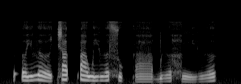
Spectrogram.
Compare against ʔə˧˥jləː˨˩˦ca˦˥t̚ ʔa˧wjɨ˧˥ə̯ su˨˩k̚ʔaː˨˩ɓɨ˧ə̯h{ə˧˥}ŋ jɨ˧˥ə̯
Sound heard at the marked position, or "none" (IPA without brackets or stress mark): ə˨˩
